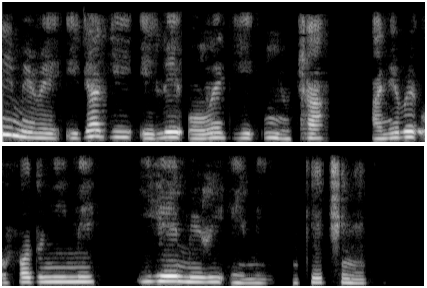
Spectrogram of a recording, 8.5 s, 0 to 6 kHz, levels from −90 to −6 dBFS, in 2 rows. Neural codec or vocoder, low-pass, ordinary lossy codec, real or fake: none; 5.4 kHz; AAC, 32 kbps; real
